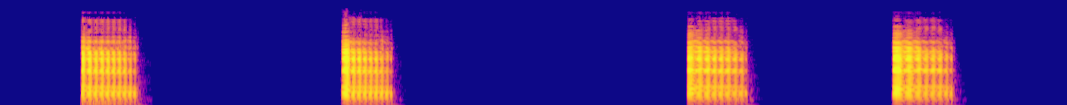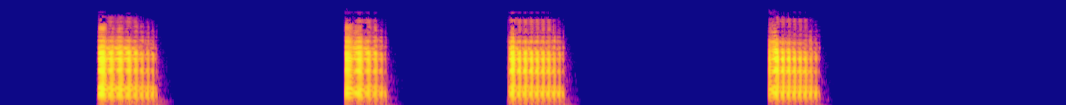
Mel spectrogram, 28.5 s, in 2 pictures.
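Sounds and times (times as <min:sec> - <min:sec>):
deer giving nasal bleats: 0:01.1 - 0:02.0, 0:04.6 - 0:05.4, 0:09.2 - 0:10.1, 0:11.9 - 0:12.8, 0:15.5 - 0:16.4, 0:18.8 - 0:19.5, 0:21.0 - 0:21.9, 0:24.5 - 0:25.3.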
